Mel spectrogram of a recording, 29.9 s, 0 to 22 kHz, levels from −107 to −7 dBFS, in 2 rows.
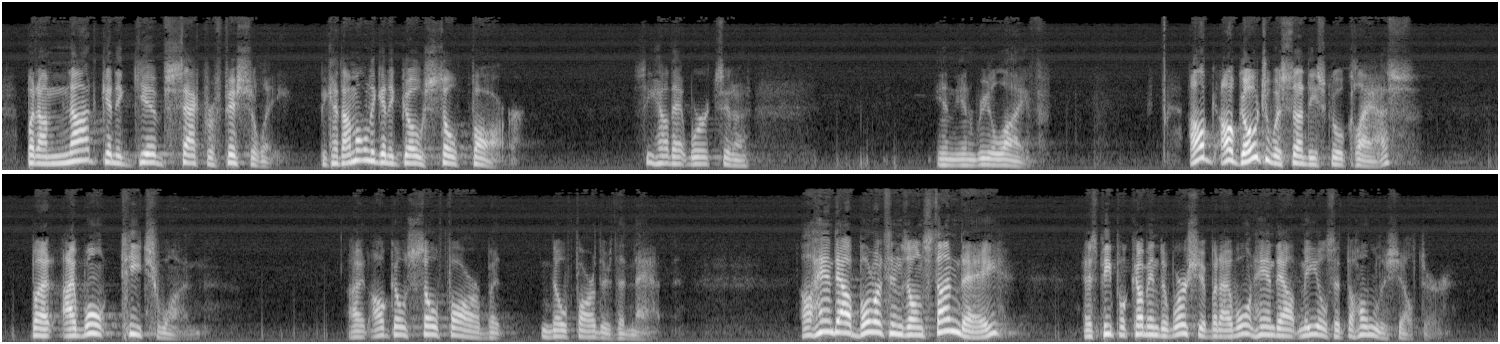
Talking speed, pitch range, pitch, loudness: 140 wpm, 135-195 Hz, 165 Hz, -23 LUFS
